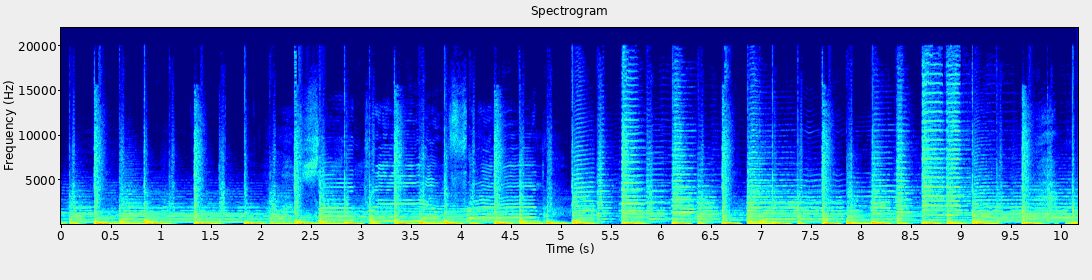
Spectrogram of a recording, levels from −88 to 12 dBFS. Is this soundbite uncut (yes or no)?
no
